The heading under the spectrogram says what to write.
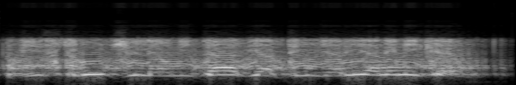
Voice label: ground attack, dialogs italian; War Thunder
